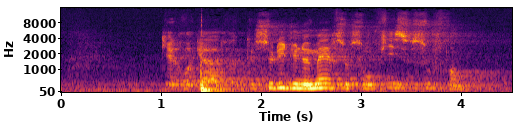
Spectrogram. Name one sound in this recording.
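A man chants slowly into a microphone, echoing in a large hall.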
